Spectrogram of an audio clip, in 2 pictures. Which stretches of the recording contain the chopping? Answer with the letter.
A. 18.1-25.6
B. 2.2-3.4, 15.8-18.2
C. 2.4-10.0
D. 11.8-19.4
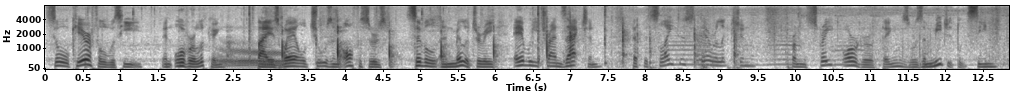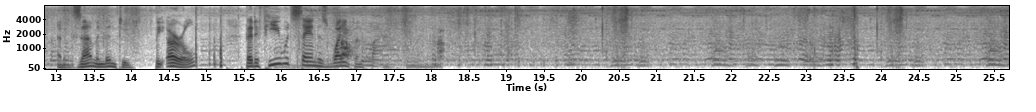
C.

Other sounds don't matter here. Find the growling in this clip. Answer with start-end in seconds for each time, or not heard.
2.2-3.4, 15.8-18.2.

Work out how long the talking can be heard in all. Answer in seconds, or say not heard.
17 s.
